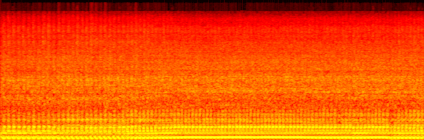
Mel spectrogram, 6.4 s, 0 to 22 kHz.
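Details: Polaris RZR 1000XP first startup after fitting new Flowmaster XDR dual exhaust: engine catches and settles into a steady throaty run, blipped up and back down evenly; normal cold start and revving.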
